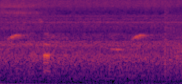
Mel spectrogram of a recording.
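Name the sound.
small bird chirping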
